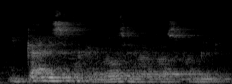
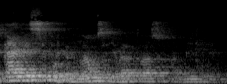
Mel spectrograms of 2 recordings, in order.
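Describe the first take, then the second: First: Said in the usual way. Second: Louder, barking the threat; loud mock of the police threat; threatening order. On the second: (orden amenazante en voz más fuerte) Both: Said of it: "me decían".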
